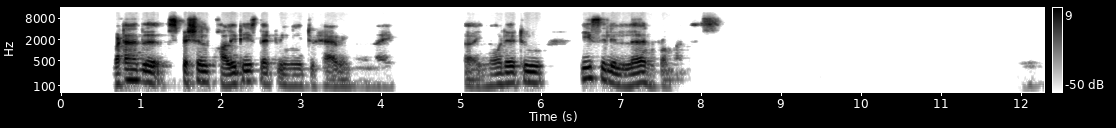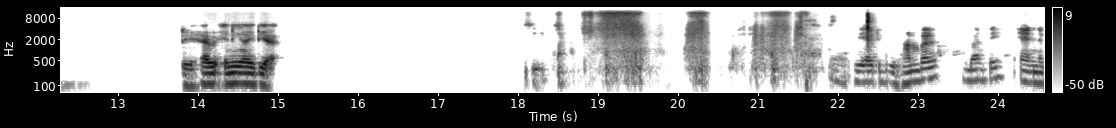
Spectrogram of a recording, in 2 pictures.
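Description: A man speaks calmly and slowly, close by, with long pauses.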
